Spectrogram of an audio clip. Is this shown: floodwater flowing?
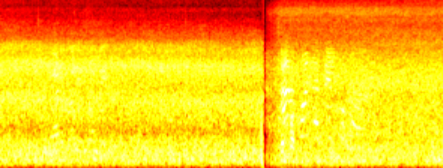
yes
